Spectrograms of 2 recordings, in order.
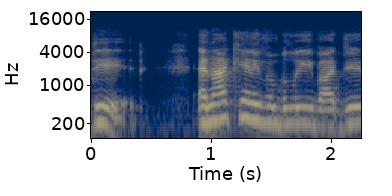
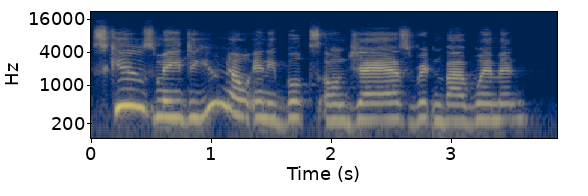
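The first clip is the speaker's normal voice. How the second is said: put-on US Southern accent from Georgia; 3 semitones higher than usual. Retelling what a woman in a bookstore asked the speaker, Southern Georgian accent. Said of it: "a Southern Georgian accent".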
